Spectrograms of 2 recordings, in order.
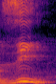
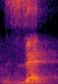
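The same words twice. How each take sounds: First: The letter is said the non-British way. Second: The letter is said the British way.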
